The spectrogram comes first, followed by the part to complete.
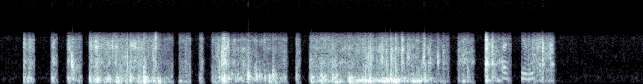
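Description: Irregular rustling and knocking, like leafy branches being shaken and handled. It comes in dense, choppy stretches, heaviest around the middle, and fades out shortly before the end.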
